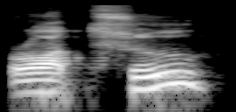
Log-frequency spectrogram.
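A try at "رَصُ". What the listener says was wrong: So there's no cutting of the air. I don't know if you. It's just raw su.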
